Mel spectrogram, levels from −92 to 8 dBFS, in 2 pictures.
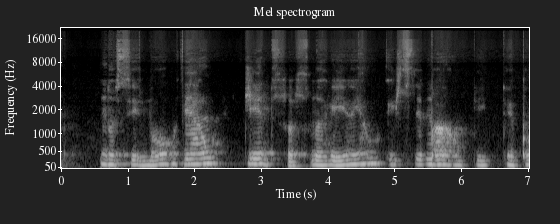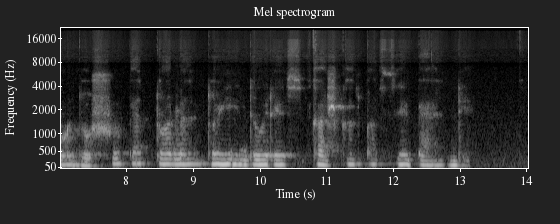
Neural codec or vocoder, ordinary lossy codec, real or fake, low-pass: vocoder, 44.1 kHz, 128 mel bands, Pupu-Vocoder; Opus, 24 kbps; fake; 19.8 kHz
